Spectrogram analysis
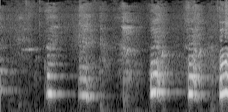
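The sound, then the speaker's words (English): A dog indoors, having brought a log inside, gives a run of short, high, whiny yips and barks in an uneven rhythm, about five loud cries with a softer one between them and no talk. “And you are a beautiful dog when you're running outside, but when you bring your log in here, not so much.”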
